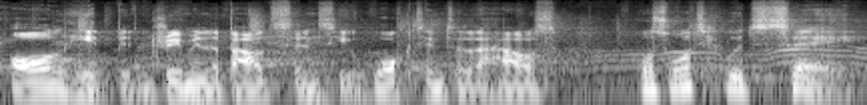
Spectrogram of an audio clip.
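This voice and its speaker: A dramatic male storyteller, narrating an audio drama in a lowish voice with lively, swooping intonation. A long reverb trails the words, and faint music plays beneath. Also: normal speed. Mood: romantic, dramatic.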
